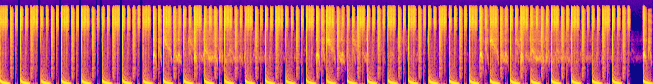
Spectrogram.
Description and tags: steady dance beat uncompressed
dance, beats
